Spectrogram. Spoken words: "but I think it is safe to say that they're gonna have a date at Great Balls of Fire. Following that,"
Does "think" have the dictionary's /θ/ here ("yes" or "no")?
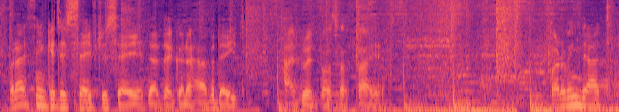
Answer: yes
